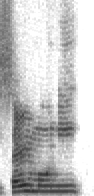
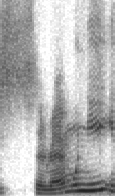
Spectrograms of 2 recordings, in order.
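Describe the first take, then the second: First: The stress follows the American English pattern. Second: The stress follows the Philippine English pattern. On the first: "But in the American English, we'll say ceremony" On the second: "sometimes we say ceremony in Philippine English"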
